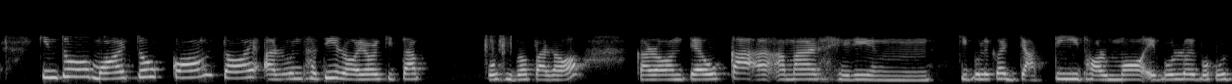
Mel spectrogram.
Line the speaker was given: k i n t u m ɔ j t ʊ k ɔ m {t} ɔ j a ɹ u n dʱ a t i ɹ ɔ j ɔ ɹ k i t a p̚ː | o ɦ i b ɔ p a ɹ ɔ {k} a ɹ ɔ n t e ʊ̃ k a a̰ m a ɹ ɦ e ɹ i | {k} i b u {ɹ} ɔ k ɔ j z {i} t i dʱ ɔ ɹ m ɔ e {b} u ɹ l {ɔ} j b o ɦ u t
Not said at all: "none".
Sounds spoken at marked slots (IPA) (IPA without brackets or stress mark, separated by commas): t, k, k, l, a, b, o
